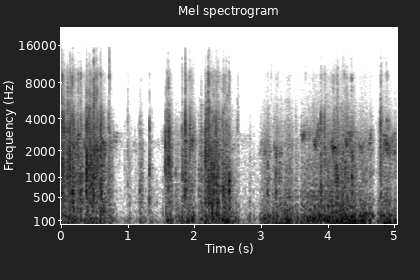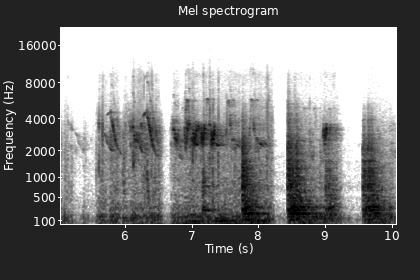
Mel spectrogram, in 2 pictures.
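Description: Small birds chirping in short, high calls, thickest around six to eight seconds in, over low rustling.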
